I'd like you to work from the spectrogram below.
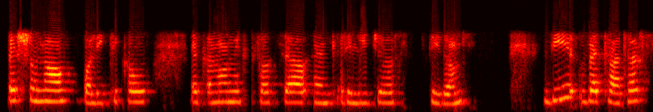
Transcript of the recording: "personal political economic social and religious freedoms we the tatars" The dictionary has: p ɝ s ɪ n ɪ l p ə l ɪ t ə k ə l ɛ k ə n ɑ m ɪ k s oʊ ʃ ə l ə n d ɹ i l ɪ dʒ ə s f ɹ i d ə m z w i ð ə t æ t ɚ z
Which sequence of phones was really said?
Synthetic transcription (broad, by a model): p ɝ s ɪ n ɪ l p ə l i t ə k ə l ɛ k ə n ɑ m ɪ k s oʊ s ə l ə n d ɹ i l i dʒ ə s f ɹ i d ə m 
